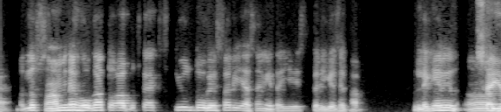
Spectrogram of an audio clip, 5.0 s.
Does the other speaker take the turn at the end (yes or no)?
no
